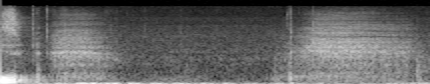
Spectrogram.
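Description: A man's faint breathing in a pause between sentences: a soft breath early on and another breath near the end.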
